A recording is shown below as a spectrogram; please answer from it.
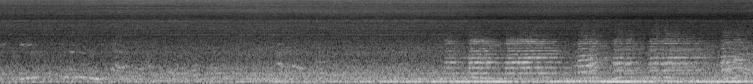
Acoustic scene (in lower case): subway station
